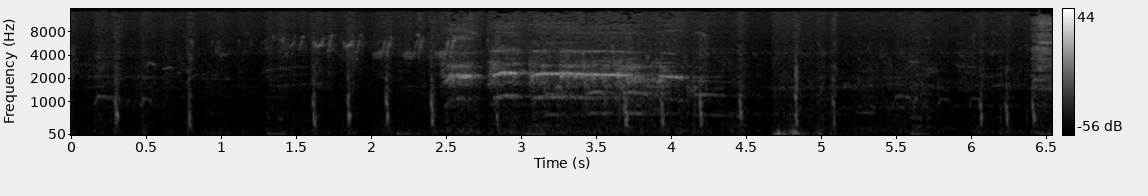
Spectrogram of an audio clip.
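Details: White-eared decoy rooster crowing: one drawn-out, even crow held for over a second, with sharp clicks and knocks scattered before and after it.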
